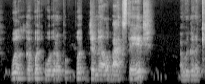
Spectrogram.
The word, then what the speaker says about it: Jahn'll: today Janelle how are you doing am I pronouncing your name right yes Janelle Janelle right okay what a beautiful name it's good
